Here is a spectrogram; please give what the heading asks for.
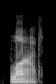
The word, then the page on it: lot: American English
